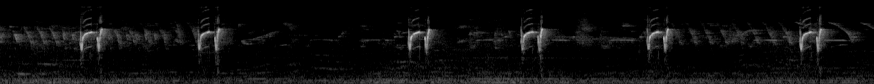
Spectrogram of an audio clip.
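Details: Bar-winged prinia song for tutoring young caged birds, loud double upslurred chips repeated about every second or so, with softer chattering trills between them.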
